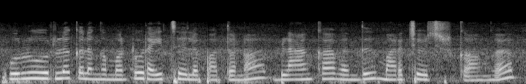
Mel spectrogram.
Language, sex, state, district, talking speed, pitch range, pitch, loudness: Tamil, female, Tamil Nadu, Chennai, 115 wpm, 225-270 Hz, 245 Hz, -14 LUFS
